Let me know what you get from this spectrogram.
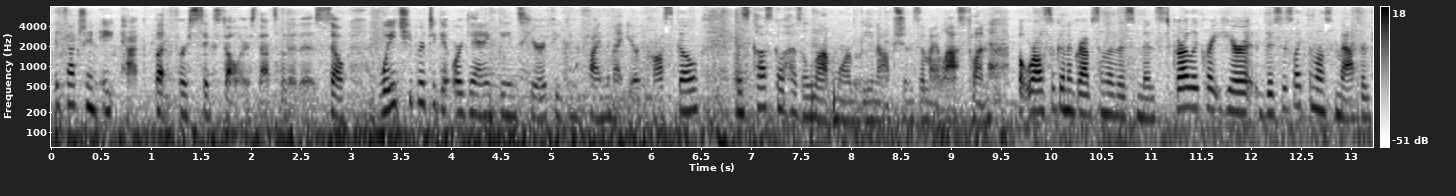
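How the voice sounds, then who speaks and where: A young adult American woman chatting casually and informally to viewers, like a shopping vlogger. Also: fairly low pitch. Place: large indoor warehouse store. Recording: noisy warehouse store background hum.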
